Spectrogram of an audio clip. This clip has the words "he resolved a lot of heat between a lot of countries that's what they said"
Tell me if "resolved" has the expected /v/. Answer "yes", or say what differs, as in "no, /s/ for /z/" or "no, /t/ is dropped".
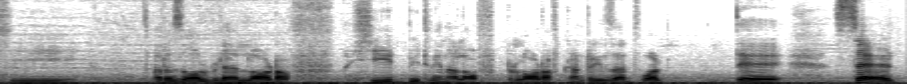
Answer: yes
